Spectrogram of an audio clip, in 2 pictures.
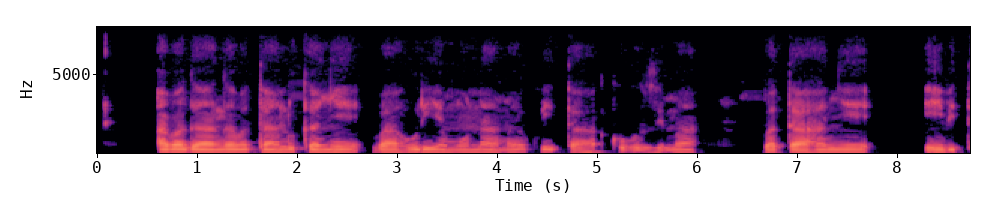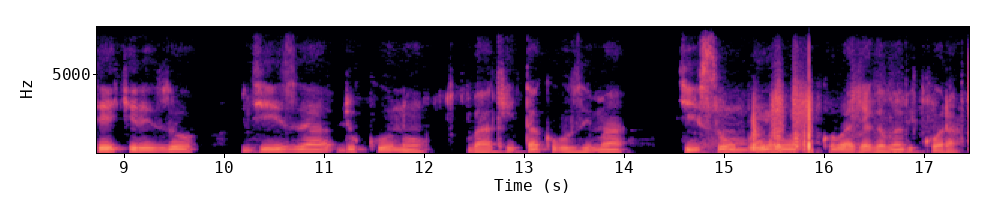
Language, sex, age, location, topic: Kinyarwanda, male, 25-35, Huye, health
